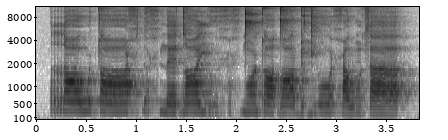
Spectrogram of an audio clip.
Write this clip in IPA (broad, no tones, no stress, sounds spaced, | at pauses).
r ɑː w ə̤ ʈ ɑː ħ ɗ ə̤ ħ n̪ ɛ d ɑː j o̤ ħ ə̤ ħ d̪ ɔ̃ ʈ ɑː d̪ ɑː ɖ ə ɡ j oː ħ ɑ w õ s aː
